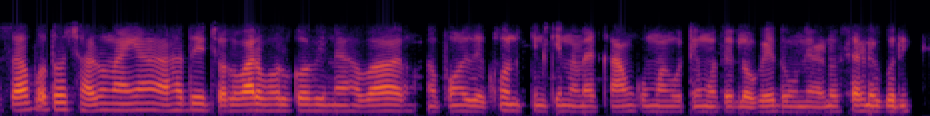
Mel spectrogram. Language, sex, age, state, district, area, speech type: Odia, male, 45-60, Odisha, Nuapada, urban, conversation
